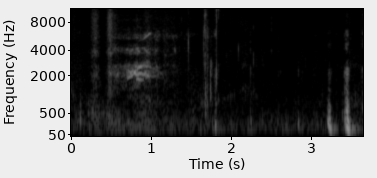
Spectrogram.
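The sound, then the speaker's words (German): Crunchy bites and chewing of a waffle, faint and sparse, with a few sharp crunches near the start and a couple more near the end, separated by quieter chewing. “wenn du jetzt die Waffel isst, ob mal kurz Ruhe einkehrt”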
